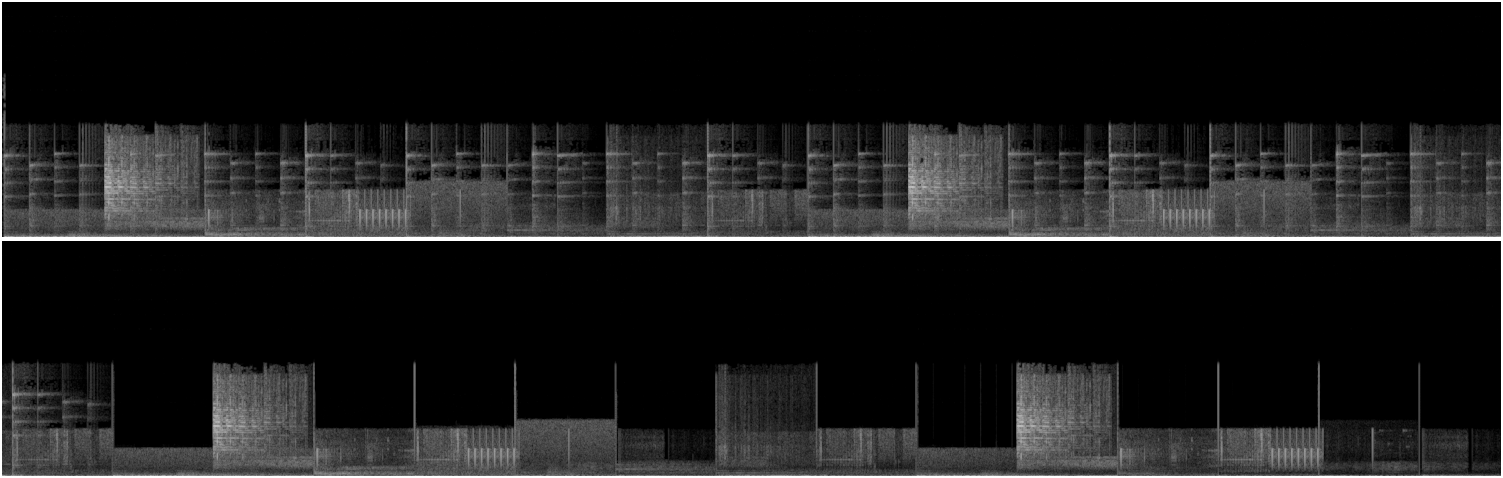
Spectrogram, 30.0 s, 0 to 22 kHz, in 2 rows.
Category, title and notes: Music > Multiple instruments
Demo Track #3583 (Industraumatic)
Cyberpunk, Industrial, Underground, Games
